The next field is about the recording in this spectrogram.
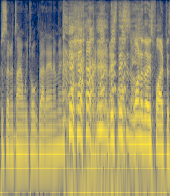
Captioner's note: everyone laughing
